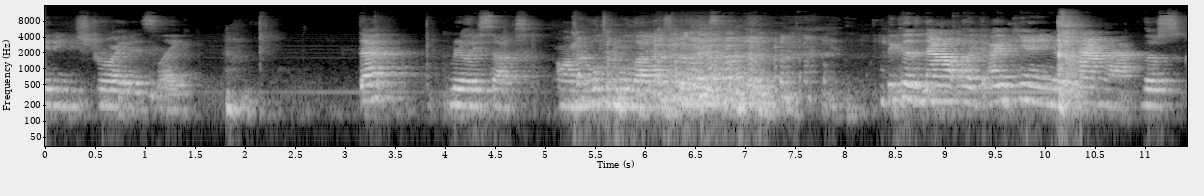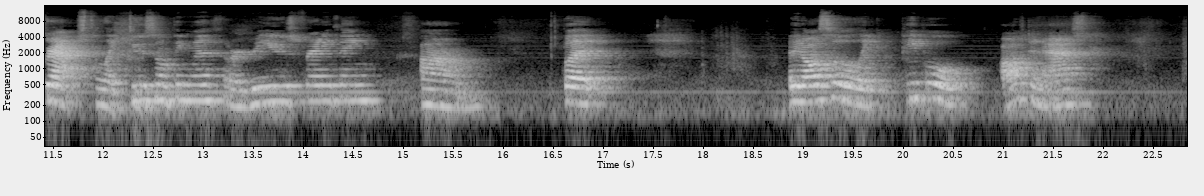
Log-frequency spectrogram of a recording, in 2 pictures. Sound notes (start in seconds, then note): 5.2 audience laughing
